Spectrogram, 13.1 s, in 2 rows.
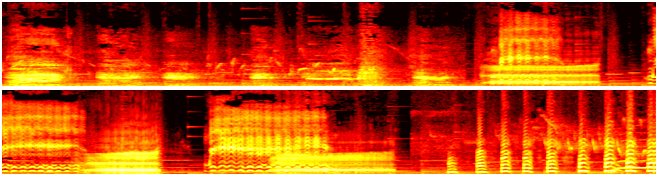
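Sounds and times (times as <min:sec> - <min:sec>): sheep and goat bleating: 0:00.0 - 0:02.8, 0:04.1 - 0:10.6.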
